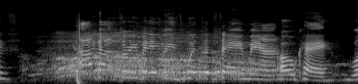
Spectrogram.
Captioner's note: audience react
